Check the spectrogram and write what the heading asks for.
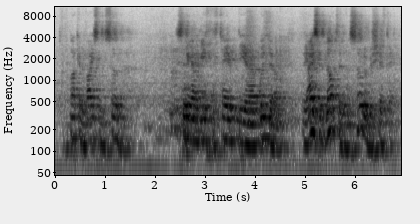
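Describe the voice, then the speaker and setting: A male pastor telling a story in a sermon, dramatic and suspenseful, with pauses that build tension. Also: a little high, a little mellow, a little hiss or hum. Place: church sanctuary. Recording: very echoey church recorded from a distance.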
